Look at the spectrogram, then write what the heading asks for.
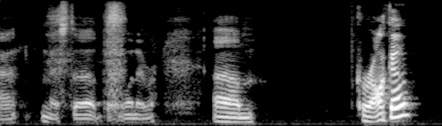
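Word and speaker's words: Curaçao: yeah that's kind of messed up whatever um karako I'm not saying that wrong hey how you spell it c-u-r-a-c-a-o cracko garoco spelled again c-u-r -a-c-a-o uh you're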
